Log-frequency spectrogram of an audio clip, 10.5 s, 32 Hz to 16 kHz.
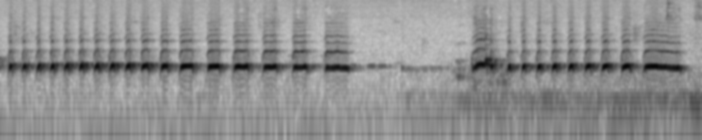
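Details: Zebra dove (perkutut), Bangkok-type singing bird in Indonesia, recorded 4 March 2023, delivers rapid rhythmic coos, about two per second, in two bursts separated by a short pause, with faint background hum.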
